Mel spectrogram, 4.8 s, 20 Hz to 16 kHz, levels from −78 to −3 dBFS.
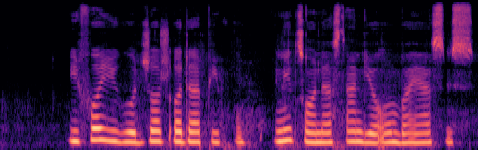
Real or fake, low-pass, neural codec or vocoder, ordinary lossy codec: real; 14.4 kHz; none; none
